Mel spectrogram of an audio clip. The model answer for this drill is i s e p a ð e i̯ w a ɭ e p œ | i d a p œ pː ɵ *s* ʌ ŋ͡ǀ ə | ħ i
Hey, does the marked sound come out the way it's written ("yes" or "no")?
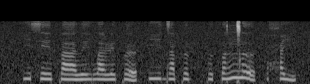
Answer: no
